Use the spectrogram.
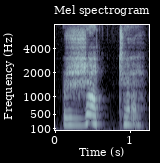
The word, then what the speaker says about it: rzeczy: So, rzeczy, rzeczy. A lot of students pronounce RZ as RZ. It's not RZ, it's R. It's one sound, okay?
